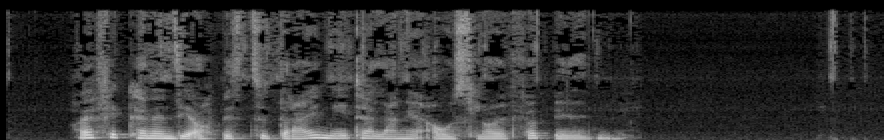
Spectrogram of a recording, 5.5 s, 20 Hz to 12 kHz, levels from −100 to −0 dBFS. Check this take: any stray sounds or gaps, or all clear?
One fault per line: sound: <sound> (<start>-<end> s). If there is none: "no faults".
no faults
